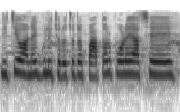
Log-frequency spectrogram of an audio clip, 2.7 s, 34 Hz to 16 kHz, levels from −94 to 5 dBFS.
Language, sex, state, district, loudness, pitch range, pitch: Bengali, female, West Bengal, Alipurduar, -15 LUFS, 270-280 Hz, 275 Hz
